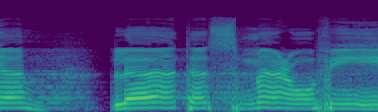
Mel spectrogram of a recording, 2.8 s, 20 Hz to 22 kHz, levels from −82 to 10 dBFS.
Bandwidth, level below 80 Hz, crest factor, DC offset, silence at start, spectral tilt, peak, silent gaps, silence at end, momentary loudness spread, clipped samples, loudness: 11.5 kHz; -52 dBFS; 14 dB; under 0.1%; 0 s; -5.5 dB/octave; -6 dBFS; none; 0 s; 14 LU; under 0.1%; -19 LUFS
